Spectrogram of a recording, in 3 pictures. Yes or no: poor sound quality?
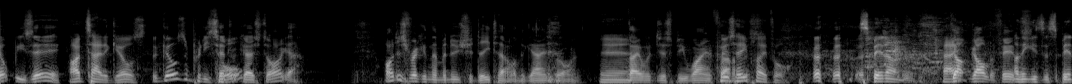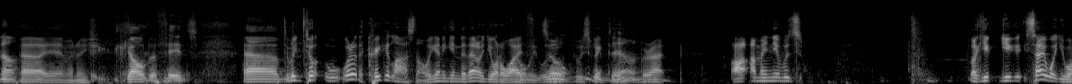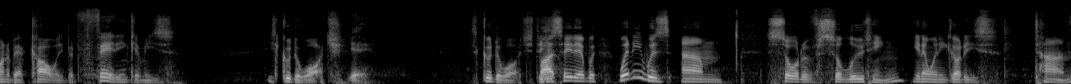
no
